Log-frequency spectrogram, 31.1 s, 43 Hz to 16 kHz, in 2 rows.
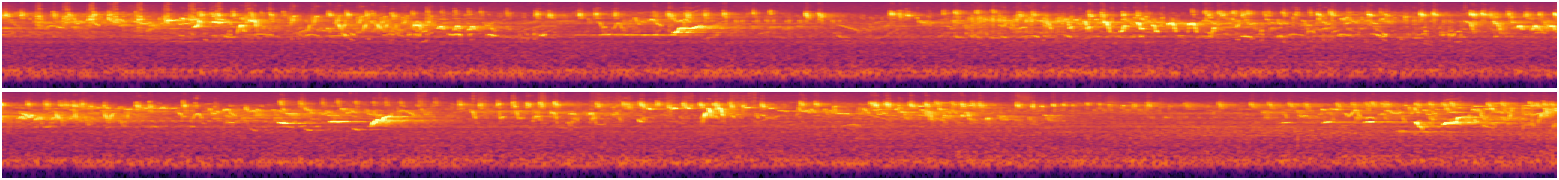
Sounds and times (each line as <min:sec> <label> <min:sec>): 0:07.3 Wollombi Morning Birds 0:31.1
